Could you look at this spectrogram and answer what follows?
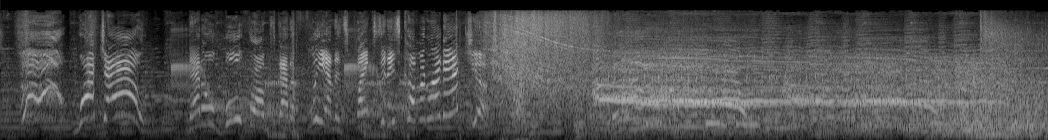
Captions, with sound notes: Watch out! That o’l bullfrog’s got a flea on it’s flanks and he’s coming right at ya! [screaming]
